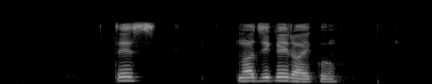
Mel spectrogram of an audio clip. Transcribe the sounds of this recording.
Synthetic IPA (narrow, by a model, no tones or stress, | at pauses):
t̪es | nʌd͡zikʌjɾʌɦeko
